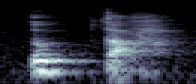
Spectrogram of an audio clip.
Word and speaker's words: 없다: Same for this one, you have L, P, but we only pronounce P. And as I told you earlier, when you have P at the final position, it sounds like B. So the actual pronunciation for this word is 없다.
